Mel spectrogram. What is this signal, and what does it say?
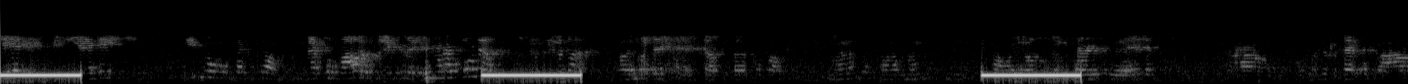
Ringback tone (Europe, 425 Hz), with speech.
